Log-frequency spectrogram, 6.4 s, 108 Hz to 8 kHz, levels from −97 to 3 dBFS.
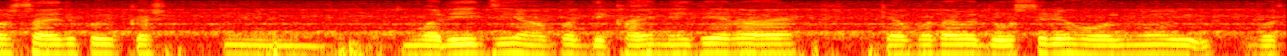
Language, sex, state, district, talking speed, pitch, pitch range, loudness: Hindi, male, Bihar, Jahanabad, 195 wpm, 135 Hz, 125-140 Hz, -23 LUFS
